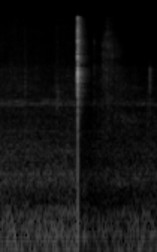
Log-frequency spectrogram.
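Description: A single sharp click about a second in as a utility knife is picked up and readied for cutting. Otherwise only faint room tone.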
